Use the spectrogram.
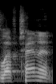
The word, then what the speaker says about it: lieutenant: That's weird because lieutenant, that is, as far as I understand it, that's a British pronunciation for lieutenant, how we say it. Which, you know, left, there's no F in there anywhere. Can somebody explain that to me? How does L-I-E-U become left? Somebody explain that to me,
